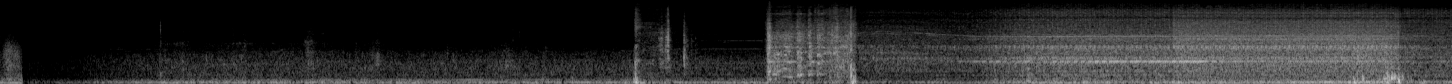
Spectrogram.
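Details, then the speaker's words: 2020 Ford F-150 2.7 V6 EcoBoost pre-purchase inspection, not a true cold start: cranks and catches quickly, smooth even idle with light fast direct-injection ticking; sounds healthy. "The ticking that you do here is your direct injection. Sounds healthy. It's what we want to hear."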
